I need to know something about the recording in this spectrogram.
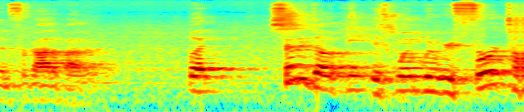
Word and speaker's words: synecdoche: So the big word is pronounced synecdoche. I prefer to call it synecdoche, but that's just because I'm from New England and I can't pronounce things.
